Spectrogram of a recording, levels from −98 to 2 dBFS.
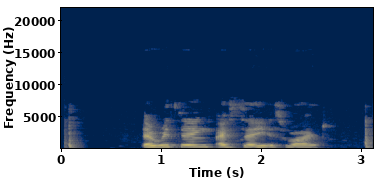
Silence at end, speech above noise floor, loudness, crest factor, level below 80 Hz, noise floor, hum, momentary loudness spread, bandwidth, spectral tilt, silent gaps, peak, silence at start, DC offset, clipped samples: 0 s; 59 dB; -30 LUFS; 20 dB; -82 dBFS; -88 dBFS; none; 17 LU; 7.4 kHz; -5 dB/octave; none; -12 dBFS; 0.05 s; under 0.1%; under 0.1%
